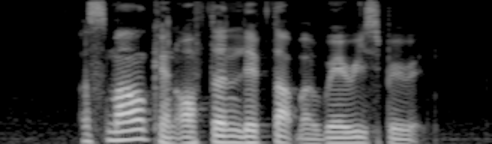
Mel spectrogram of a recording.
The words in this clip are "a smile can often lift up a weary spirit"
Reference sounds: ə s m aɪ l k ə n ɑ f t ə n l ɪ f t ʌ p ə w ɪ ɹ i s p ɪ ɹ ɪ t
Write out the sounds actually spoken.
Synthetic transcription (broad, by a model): ə s m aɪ l k ə n ɑ f t ə n l ɪ f t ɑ p ə w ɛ ɹ i s p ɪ ɹ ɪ t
